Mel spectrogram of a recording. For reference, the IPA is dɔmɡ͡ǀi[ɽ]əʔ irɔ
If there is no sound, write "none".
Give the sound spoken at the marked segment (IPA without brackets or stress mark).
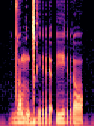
r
